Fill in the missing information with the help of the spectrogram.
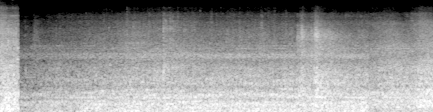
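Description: Music cuts off just after the start, leaving the steady low rumble and hiss of a railway station concourse, with a few faint clicks.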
